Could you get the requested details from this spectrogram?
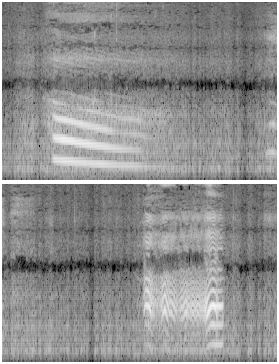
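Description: Short fussy infant cries with falling pitch, then a brief squeal over faint room noise; ordinary fussing.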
